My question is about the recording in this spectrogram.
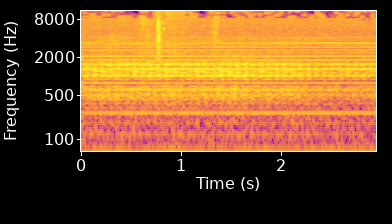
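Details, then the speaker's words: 1957 Chevy Wonderbar car radio at first cautious power-up on a bench supply: steady harsh electrical buzz through the speaker; a vibrator power supply suspected, source not yet traced. "i can hear something buzzing over here tell me that's not tell me that's still a vibrator in there oh my gosh well that sounds like a viper i don't know is that coming out of the speaker oh yeah"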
